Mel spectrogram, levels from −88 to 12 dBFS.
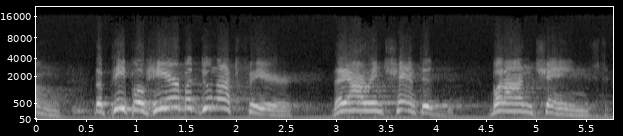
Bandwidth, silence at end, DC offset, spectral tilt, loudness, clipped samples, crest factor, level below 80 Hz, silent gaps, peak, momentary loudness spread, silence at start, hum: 16 kHz; 0 s; under 0.1%; -6 dB/octave; -21 LUFS; under 0.1%; 16 dB; -44 dBFS; none; -6 dBFS; 18 LU; 0 s; none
